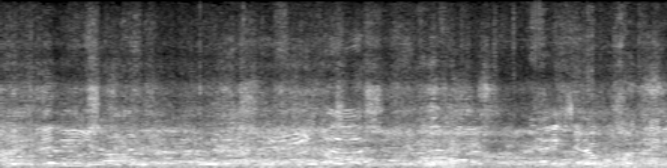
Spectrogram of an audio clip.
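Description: Crowd chatter: many people talking at once in a steady, dense babble of overlapping voices.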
